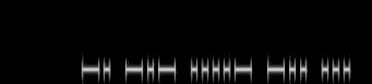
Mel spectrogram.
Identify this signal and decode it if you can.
Morse code, heard as a keyed tone, about 22 wpm, 700 Hz. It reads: NK4DS
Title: USA Call Signs - 5 Characters - Repeated 2x - 22wpm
